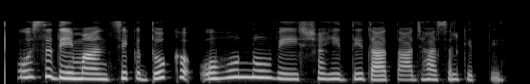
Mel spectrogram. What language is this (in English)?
Punjabi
